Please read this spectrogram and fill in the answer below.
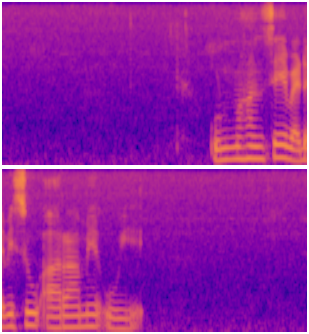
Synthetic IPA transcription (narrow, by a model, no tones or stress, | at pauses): unʋɐɦanseːʋæɖəʋisuːʔaːɾaːmejʔuʋjḛ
